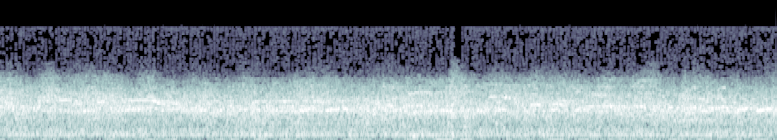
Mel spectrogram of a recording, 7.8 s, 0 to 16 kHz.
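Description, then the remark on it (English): A baseball crowd sends up a steady, loud roar of mingled voices for about eight seconds, reacting after a 3-0 pitch to Rusty Staub is called a strike, holding a constant level with a brief sharper burst midway through. “Let's get the crowd reaction.”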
